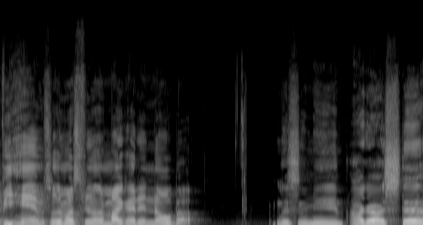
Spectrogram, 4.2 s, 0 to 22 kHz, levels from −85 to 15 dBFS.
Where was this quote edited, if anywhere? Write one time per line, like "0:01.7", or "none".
none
